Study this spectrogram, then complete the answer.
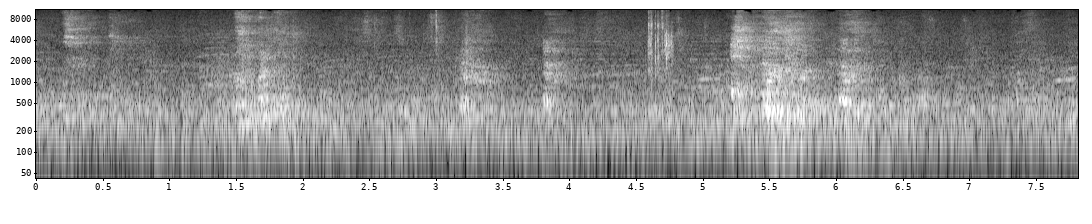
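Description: Several men call to each other quietly.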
